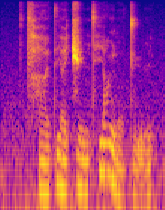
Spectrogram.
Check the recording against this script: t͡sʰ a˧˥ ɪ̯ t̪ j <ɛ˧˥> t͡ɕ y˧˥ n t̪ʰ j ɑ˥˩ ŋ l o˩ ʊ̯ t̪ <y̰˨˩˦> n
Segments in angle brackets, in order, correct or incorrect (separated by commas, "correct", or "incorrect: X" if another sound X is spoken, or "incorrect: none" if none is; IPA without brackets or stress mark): correct, correct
